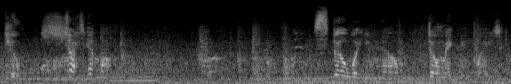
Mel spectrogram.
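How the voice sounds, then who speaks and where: A woman's voice: low-pitched, animated, takes it slowly, very noisy. A woman acting as a hard, hot-tempered corporate operative in a video game, curt, commanding and hostile. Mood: curt, suspicious.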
